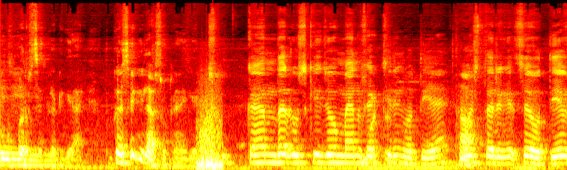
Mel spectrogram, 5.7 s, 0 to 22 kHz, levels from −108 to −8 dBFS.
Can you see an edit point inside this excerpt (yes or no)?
yes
